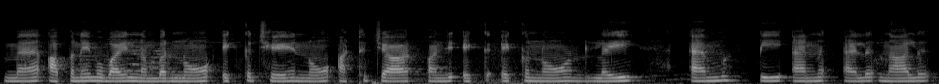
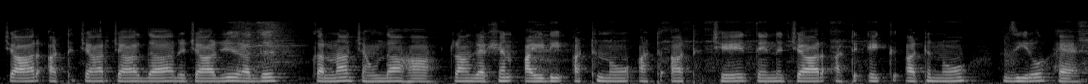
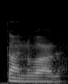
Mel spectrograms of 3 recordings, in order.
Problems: background sounds at intervals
